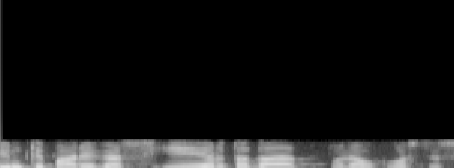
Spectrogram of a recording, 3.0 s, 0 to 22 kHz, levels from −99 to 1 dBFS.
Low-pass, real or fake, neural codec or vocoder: 3.6 kHz; real; none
